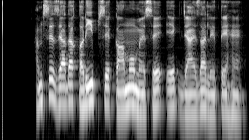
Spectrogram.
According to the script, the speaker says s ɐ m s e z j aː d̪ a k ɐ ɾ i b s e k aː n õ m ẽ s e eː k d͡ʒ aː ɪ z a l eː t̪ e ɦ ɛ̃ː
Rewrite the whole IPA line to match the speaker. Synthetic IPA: h ɐ m s e z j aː d̪ a q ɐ ɾ iː b s e k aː m õ m ẽ s e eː k d͡ʒ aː ɪ z a l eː t̪ e ɦ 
